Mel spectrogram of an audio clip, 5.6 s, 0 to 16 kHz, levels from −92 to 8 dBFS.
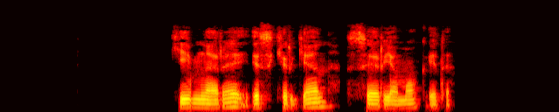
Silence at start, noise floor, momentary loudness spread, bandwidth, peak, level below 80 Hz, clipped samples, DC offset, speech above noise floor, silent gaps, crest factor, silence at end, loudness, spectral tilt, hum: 1.75 s; under -90 dBFS; 10 LU; 8 kHz; -8 dBFS; -64 dBFS; under 0.1%; under 0.1%; over 65 dB; 3.41-3.47 s; 20 dB; 1.1 s; -25 LUFS; -5 dB/octave; none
